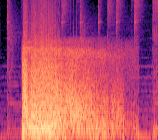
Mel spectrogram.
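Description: Grenade explosion sound effect: a sudden loud blast about a third of a second in, then fading away slowly through the rest.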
